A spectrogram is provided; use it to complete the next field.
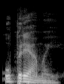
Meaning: stubborn (refusing to move or change one's opinion)
- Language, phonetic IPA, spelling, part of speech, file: Russian, [ʊˈprʲamɨj], упрямый, adjective, Ru-упрямый.ogg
